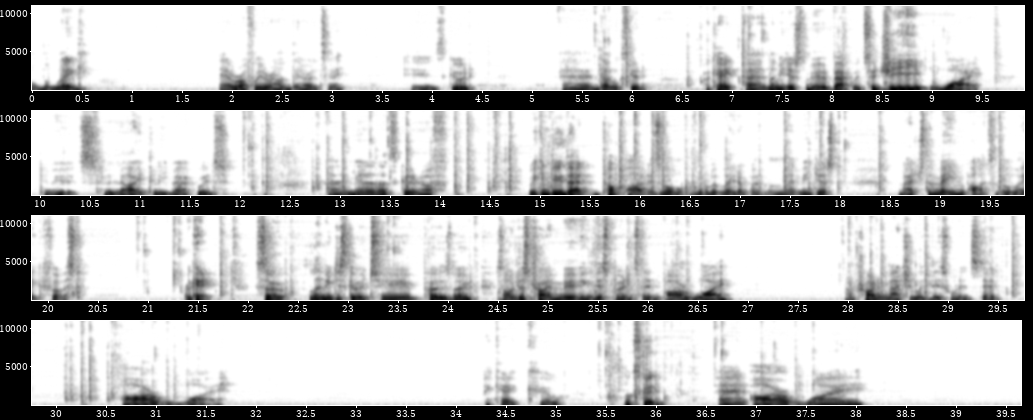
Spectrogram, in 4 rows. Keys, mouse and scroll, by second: 6.0 middle click, 7.0 middle click, 8.4 g, 12.2 middle click, 13.0 shift+middle click, 13.6 middle click, 14.2 shift+middle click, 14.8 middle click, 15.9 middle click, 16.2 shift+middle click, 17.5 shift+middle click, 18.3 middle click, 19.5-20.1 middle drag, 20.8 click, 21.1 click, 21.6-22.2 middle drag, 23.3-24.3 drag, 24.6 shift+middle click, 25.0 r, 25.9 ctrl+z, 26.1 r, 28.2-28.6 shift+middle drag, 28.7 middle click, 29.5 middle click, 30.2 shift+middle click, 30.8 r, 35.9 shift+middle click, 37.0 r.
